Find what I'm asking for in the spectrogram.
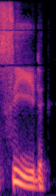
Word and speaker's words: C3D3: And then I have an electronic project called Seed. – Okay. – And it's spelled C3D3.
